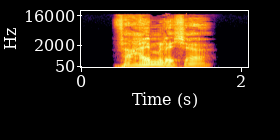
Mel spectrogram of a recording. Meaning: inflection of verheimlichen: 1. first-person singular present 2. first/third-person singular subjunctive I 3. singular imperative
- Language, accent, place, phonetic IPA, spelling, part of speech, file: German, Germany, Berlin, [fɛɐ̯ˈhaɪ̯mlɪçə], verheimliche, verb, De-verheimliche.ogg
